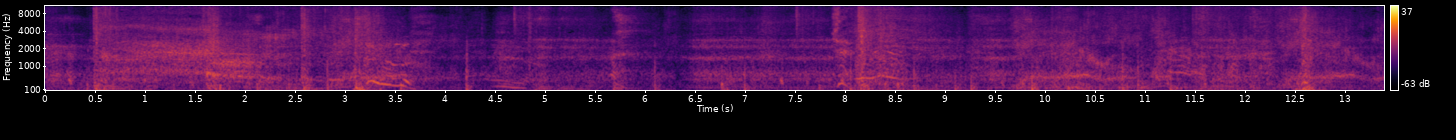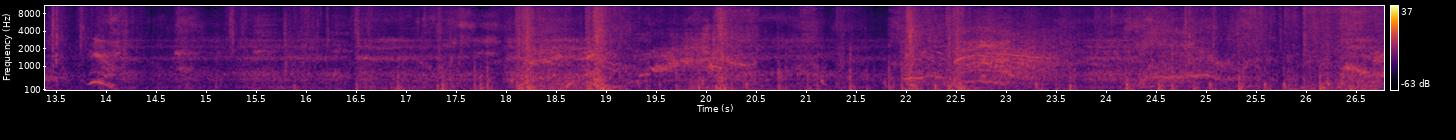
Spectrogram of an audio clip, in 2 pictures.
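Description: Heavy blows thud and smack against flesh in quick bursts.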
